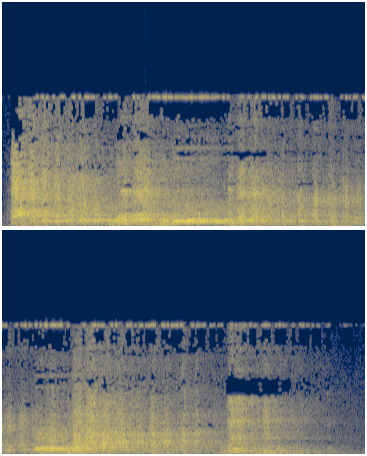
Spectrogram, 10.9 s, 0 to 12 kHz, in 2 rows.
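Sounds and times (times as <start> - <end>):
ambient sound of soul sand: 0.0 - 10.8
laughter: 0.1 - 10.1.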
